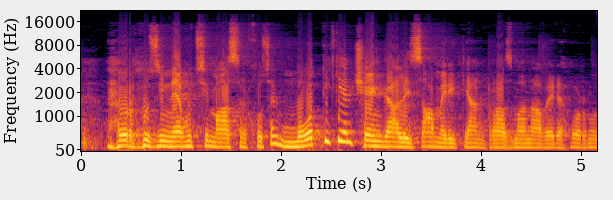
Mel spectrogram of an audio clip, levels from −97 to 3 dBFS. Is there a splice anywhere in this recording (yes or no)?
no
